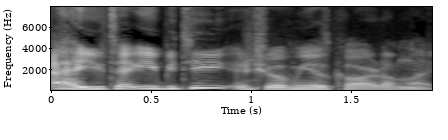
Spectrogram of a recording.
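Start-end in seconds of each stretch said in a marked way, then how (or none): 0.0-0.9 loud, high-pitched hollering. Retelling a customer at the register asking about EBT: imitating a customer yelling. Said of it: "he yelled".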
